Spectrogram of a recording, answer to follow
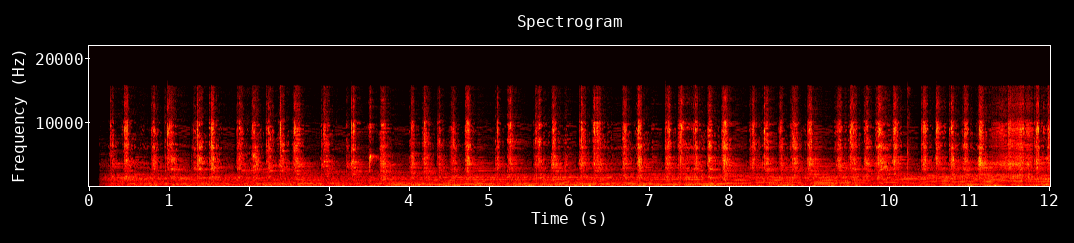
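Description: Background music: the instrumental intro of a song, with a steady percussive beat over sustained notes.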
